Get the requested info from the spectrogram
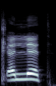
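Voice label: "kiili" locative, Archi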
